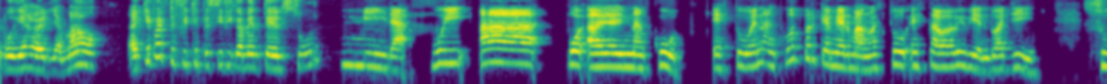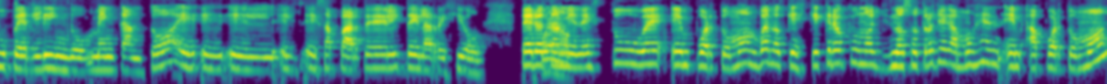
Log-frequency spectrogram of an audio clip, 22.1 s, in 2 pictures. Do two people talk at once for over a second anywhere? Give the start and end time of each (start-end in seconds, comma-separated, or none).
none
